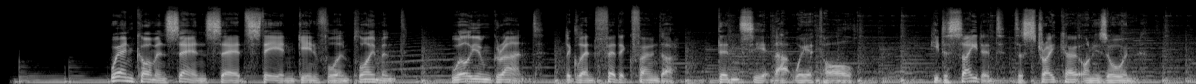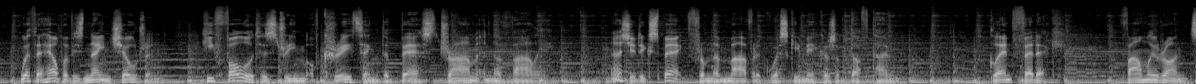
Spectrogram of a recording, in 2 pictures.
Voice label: Commercial; Glenfidditch Whiskey

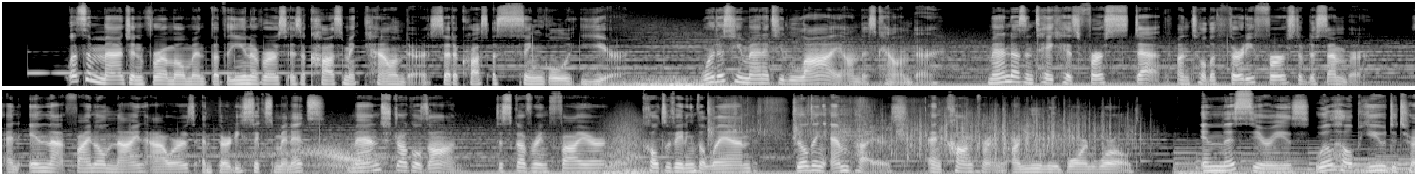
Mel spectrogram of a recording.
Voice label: Narration

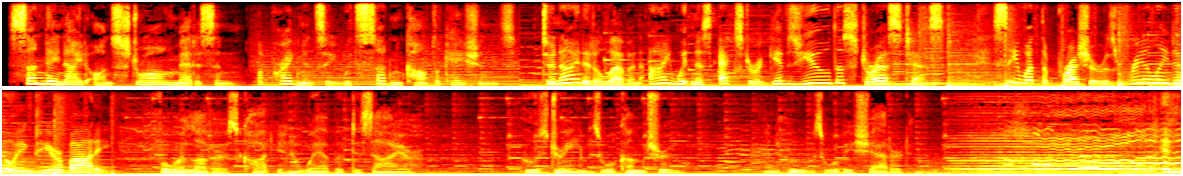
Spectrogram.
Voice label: Promos Trailers

